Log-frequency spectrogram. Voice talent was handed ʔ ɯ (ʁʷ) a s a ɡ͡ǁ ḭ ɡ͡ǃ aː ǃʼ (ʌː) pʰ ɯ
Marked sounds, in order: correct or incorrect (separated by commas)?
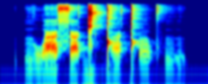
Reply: incorrect, correct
